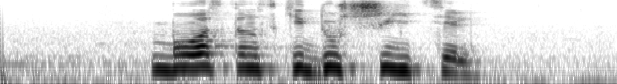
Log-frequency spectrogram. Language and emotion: Russian, angry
